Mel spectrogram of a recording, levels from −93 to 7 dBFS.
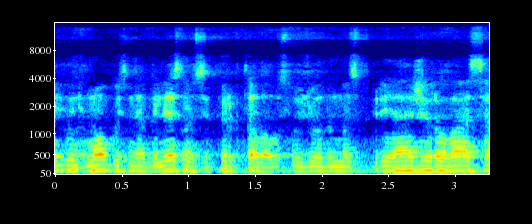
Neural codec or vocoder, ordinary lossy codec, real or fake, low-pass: autoencoder, 48 kHz, 128 numbers a frame, DAC-VAE, trained on Japanese speech; AAC, 48 kbps; fake; 14.4 kHz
